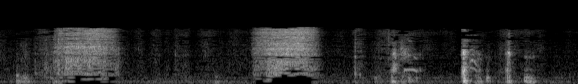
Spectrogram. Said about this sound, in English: I'm just trying to take shortcuts because I know I need to blow my nose here, I think.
